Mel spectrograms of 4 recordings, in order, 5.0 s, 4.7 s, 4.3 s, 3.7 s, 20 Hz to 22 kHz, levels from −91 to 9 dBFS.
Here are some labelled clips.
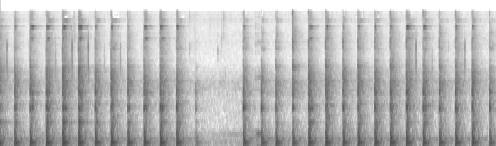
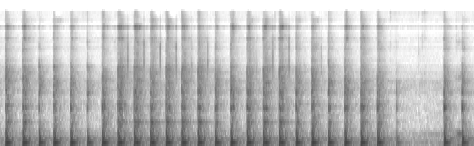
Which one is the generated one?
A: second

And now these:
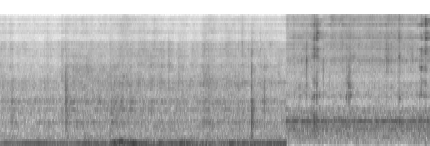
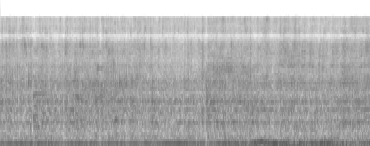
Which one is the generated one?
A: first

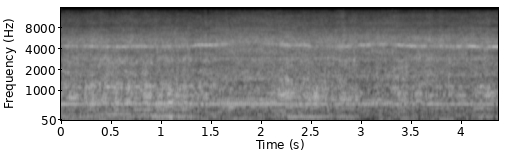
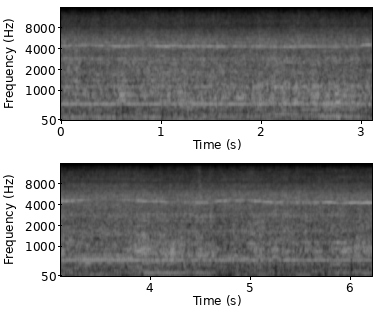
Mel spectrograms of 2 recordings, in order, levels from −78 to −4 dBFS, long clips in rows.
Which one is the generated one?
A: first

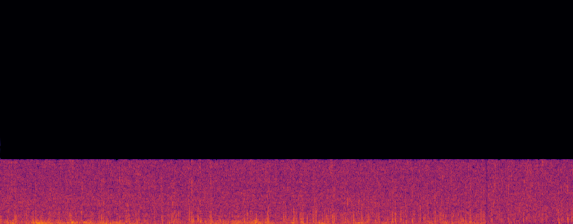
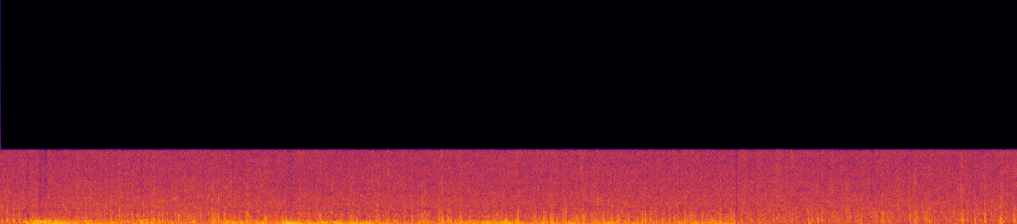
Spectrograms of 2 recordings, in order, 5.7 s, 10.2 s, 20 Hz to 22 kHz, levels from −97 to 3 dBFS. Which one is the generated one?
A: second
